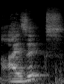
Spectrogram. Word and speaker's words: Izaakse: Marvel has an artist named Sean Isaakse, is how it's pronounced, but it's spelled Izaakse.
